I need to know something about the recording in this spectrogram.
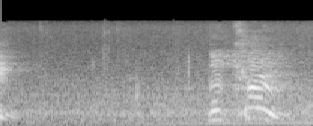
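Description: A pause in a man's preaching with faint outdoor background noise and a faint steady low hum, then a short spoken word from the man about a second and a half in.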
